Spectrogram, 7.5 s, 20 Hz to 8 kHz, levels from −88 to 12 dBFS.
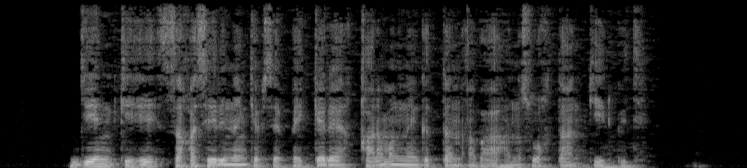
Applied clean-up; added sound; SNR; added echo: none; none; none; none.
